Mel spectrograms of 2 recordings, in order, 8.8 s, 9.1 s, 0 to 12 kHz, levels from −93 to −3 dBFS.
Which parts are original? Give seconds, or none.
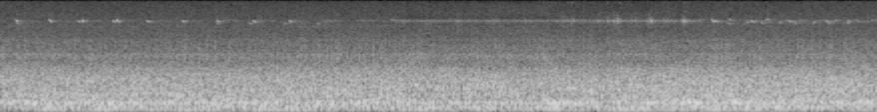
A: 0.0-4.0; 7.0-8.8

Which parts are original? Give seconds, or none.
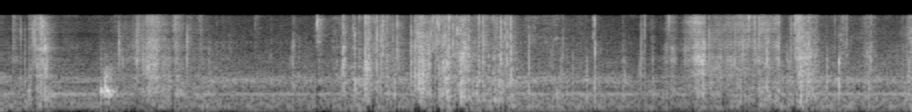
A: 2.1-6.3; 7.8-9.1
